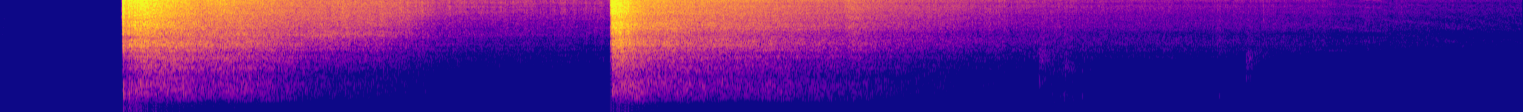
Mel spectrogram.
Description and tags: water evaporating on hot surface
Some water spilled on a very hot surface, good for sounds of machines, trains and hot things
Did you like this sound?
